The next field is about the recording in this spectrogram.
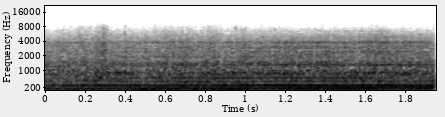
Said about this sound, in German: Komm, versuch den Motor anzumachen. Okay, ich bin schon dabei. Mach schnell, Bill. Wow, es hat geklappt. Vollgas raus.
